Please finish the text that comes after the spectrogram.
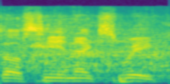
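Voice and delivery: ordinary talk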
